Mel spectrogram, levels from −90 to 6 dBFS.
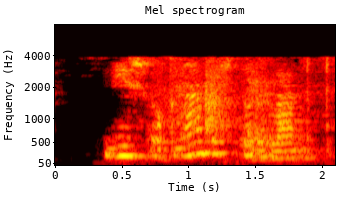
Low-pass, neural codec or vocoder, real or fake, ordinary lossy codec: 7.2 kHz; vocoder, 44.1 kHz, 128 mel bands every 256 samples, BigVGAN v2; fake; AAC, 16 kbps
